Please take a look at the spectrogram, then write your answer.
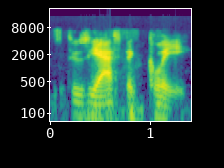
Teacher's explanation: right sometimes the a is pronounced usually it is not enthusiastic i totally dropped the syllable that's called the drop syllable i do not pronounce that vowel sound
